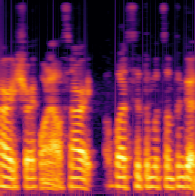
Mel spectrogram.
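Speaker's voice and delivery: soft muttering to oneself.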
